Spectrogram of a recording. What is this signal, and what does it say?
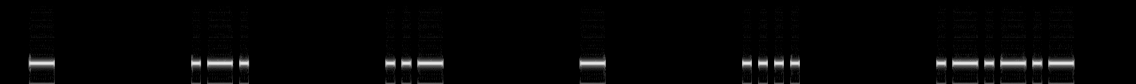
Morse code, heard as a keyed tone, about 15 wpm, spaced as for 5 wpm, 1000 Hz. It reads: TRUTH.
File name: qotdfiles / 5wpm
